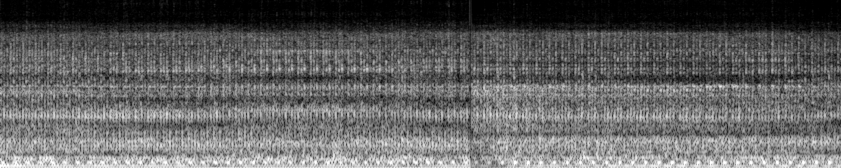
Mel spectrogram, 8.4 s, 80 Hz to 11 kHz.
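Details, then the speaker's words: Fiat 500 idling, heard near the alternator, which is quite rusty: a dry, faint scraping whirr over the engine; owner suspects the alternator bearing rather than the timing chain; alternator bearing noise. "tu vois donc autour de l'alternateur je trouve que c'est quand même bien rouillée et tu vois donc ça se pourrait que ce soit le roulement"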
